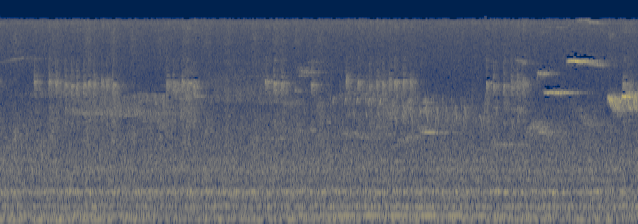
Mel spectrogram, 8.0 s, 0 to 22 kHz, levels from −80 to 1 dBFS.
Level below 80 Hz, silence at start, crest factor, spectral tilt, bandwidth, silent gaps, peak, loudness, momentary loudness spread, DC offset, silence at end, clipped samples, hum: -42 dBFS; 0 s; 18 dB; -1.5 dB/octave; 16 kHz; none; -8 dBFS; -25 LUFS; 9 LU; under 0.1%; 0 s; under 0.1%; none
